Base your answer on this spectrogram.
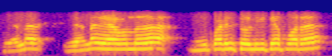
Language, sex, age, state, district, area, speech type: Tamil, female, 60+, Tamil Nadu, Kallakurichi, urban, conversation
